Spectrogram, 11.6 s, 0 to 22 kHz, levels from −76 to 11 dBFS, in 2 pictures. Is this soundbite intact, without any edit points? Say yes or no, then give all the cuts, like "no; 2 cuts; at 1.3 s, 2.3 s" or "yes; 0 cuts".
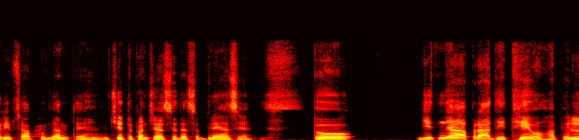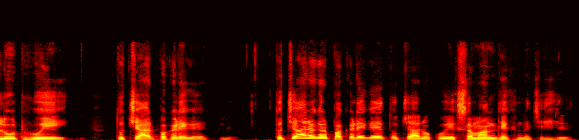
yes; 0 cuts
